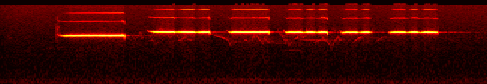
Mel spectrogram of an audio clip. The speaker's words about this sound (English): Or the white-throated sparrow's clear, Old Sam Peabody, Peabody, Peabody.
